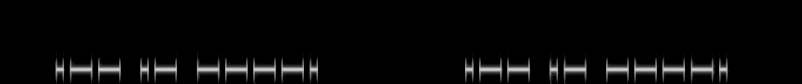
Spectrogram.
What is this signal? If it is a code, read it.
Morse code, heard as a keyed tone, about 17 wpm, 700 Hz. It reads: WA9 WA9
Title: USA Call Sign Prefixes - Repeated 2x - 17wpm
